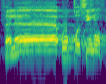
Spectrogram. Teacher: فلا اقسم بالشفق، فلا الف حرف مدہ ہے اور حرف مدہ کے بعد حمزہ دوسرے لفظ میں، لہذا مد منفصل ہوگا. فلا اقسم، قاف حروف مستعلیہ میں سے پر پڑھا جائے گا اور قاف ساکن ہے تو حروف قلقلہ میں سے بھی ہے تو لہذا قلقلہ بھی ہوگا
